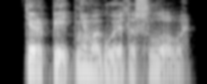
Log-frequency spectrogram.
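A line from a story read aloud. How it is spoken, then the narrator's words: Angry interruption. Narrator (Russian): сердито перебил ее Том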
